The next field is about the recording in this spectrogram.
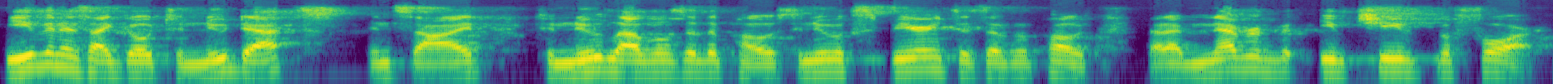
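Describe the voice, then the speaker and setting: A man guiding an online yoga class, with a loud, strong voice, calm and reflective, speaking in unhurried phrases with pauses. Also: medium pitch, muffled recording. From United States. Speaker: yoga teacher. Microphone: recorded for an online class video.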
